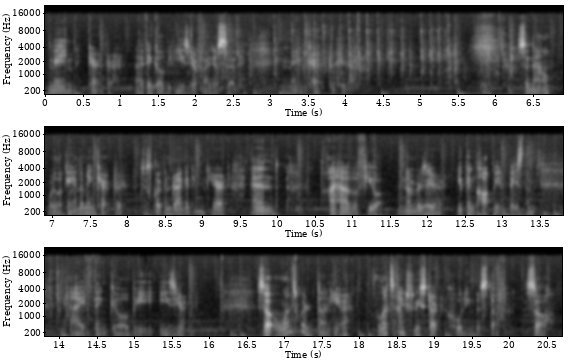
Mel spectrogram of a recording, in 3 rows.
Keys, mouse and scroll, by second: 1.3 click, 2.5 ctrl+a, 3.0-5.9 typing, 14.0 ctrl+s, 17.8 click, 19.3 click, 19.7 click.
